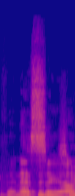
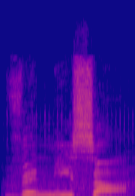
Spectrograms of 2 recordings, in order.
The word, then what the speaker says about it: Venezia: It should be something like Venezia, but I instead called it Venisa.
